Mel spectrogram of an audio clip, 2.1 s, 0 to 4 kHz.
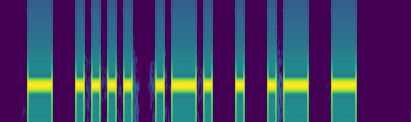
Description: Morse code, heard as a keyed tone, about 30 wpm, 550 Hz. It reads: THREAT
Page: News Headlines in Morse Code at 30 WPM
